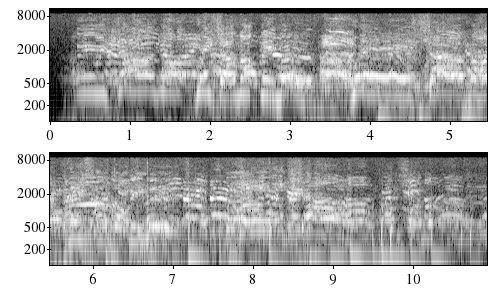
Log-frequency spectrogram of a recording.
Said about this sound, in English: Well, and they were cheering as she was led away.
